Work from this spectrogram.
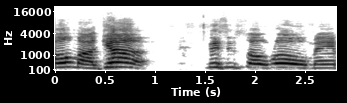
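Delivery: put-on fake crying, mock sobbing. A speaker retells how a man reacted, imitating fake crying. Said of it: "Big crocodile tears".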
